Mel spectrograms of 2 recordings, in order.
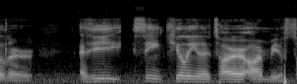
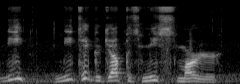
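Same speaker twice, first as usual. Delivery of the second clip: dumb, simple-minded caveman voice; 4 semitones higher than usual. Joking around, the speaker talks like a caveman in a dumb caveman voice. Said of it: "Still, looks a good impression".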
